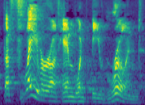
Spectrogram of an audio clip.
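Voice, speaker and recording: A man voicing a disdainful, fastidious villainous rat in a storybook. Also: medium pitch, wildly swooping pitch, sharp tone, voice pushed up, full character voice. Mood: disgusted.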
